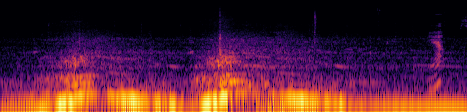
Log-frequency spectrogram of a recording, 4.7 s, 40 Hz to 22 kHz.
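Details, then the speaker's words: Mercedes SLK 230 after replacing the throttle position sensor in the gas pedal for slow throttle response: engine rises promptly on each blip and drops back to idle, no hesitation; response now normal. "sounds like that works"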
